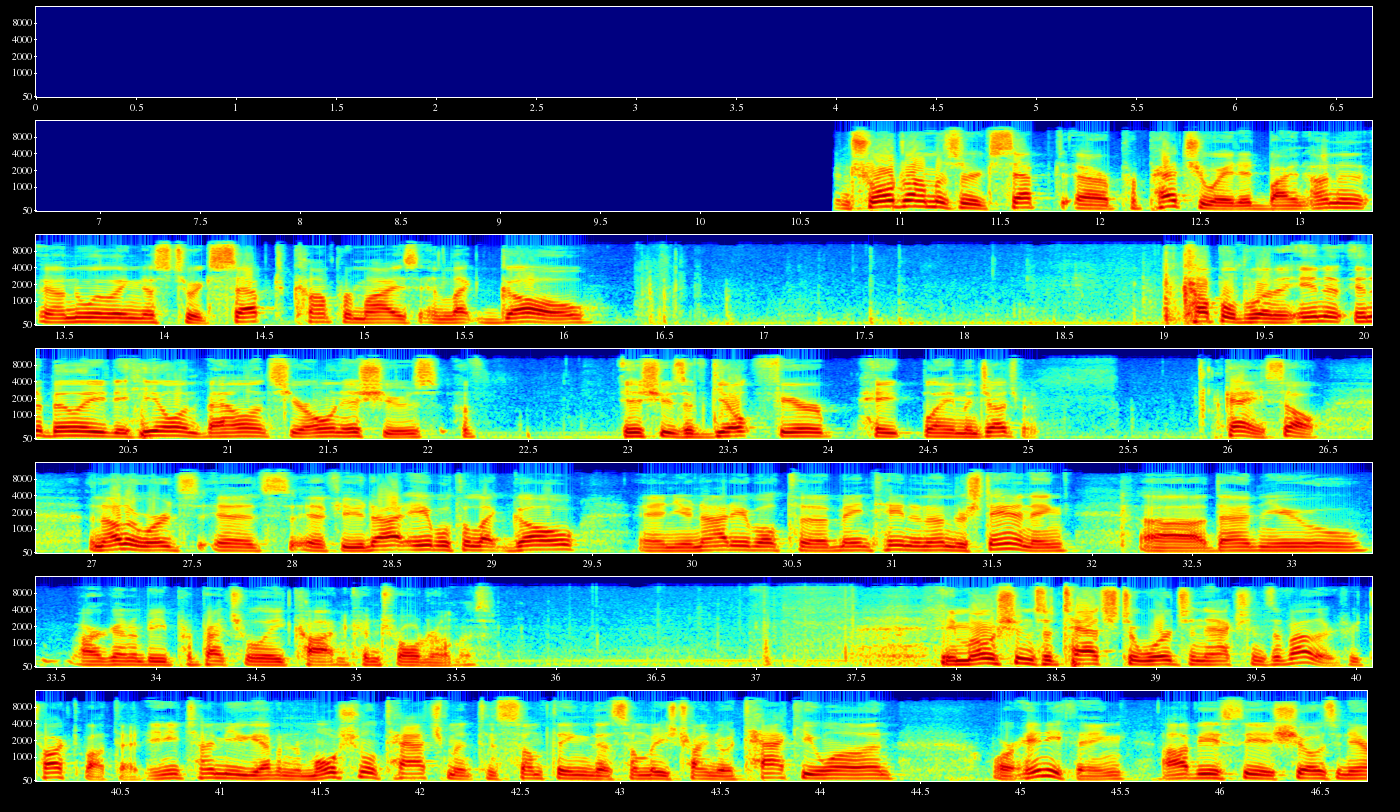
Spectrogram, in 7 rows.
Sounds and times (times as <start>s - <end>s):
Speech: 10.7s - 16.2s, 19.0s - 22.3s, 23.0s - 25.1s, 25.9s - 35.8s, 37.9s - 46.7s.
